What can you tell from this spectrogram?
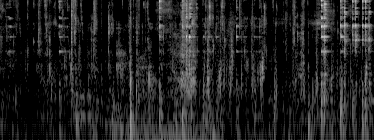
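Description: Eating sounds: chewing and mouth smacks with light clinks of dishes and cutlery, as a run of small quick clicks. A low hum runs for a few seconds in the middle.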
